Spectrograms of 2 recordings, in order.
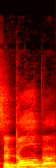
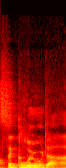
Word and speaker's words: Sigulda: One is that I had been pronouncing the town's name wrong the whole time of making the video, and it's pronounced Sigulda, not Sigluda, and that it had several sister cities.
